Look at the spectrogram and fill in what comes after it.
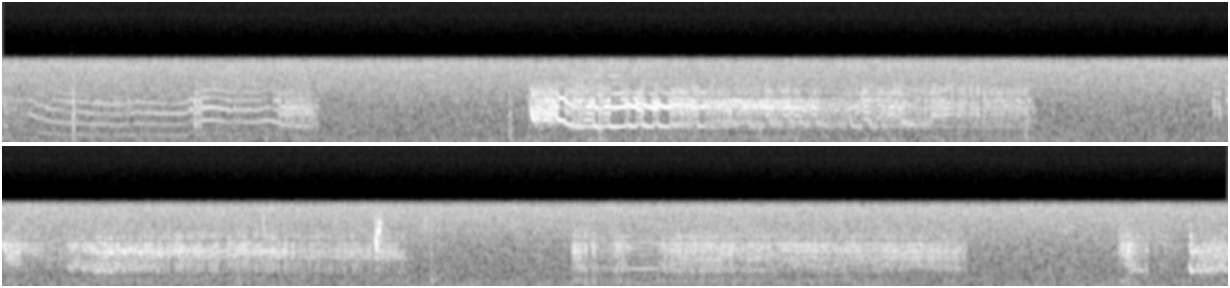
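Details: Sleeping prairie dog with an odd snore: a few squeaky harmonic notes at first, then long raspy, buzzing stretches of two to four seconds each, repeated with brief pauses between them.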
